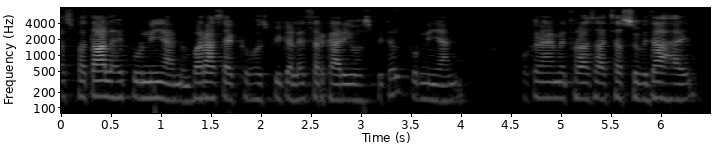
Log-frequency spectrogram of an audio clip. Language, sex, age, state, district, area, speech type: Maithili, male, 18-30, Bihar, Purnia, rural, spontaneous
